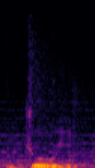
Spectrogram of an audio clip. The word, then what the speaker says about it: Dewey: Jo m'atreviria a suggerir la pronunciació Dewey.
